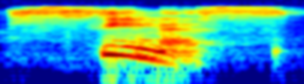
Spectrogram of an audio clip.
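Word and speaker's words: tzimmes: It's pronounced It's pronounced Seamus.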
